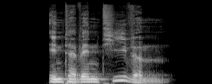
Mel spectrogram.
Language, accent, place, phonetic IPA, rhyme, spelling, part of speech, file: German, Germany, Berlin, [ɪntɐvɛnˈtiːvm̩], -iːvm̩, interventivem, adjective, De-interventivem.ogg
- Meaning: strong dative masculine/neuter singular of interventiv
